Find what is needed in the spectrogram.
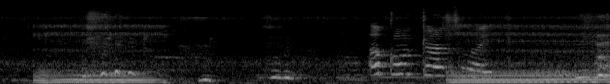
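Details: Female dog snoring loudly in her sleep: long, drawn-out, humming breaths with a few shorter snorts in a quiet room; snoring.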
